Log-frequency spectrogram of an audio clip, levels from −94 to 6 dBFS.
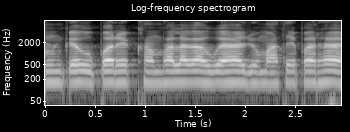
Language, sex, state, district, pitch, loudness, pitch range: Hindi, male, Jharkhand, Garhwa, 165 Hz, -15 LUFS, 160-165 Hz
